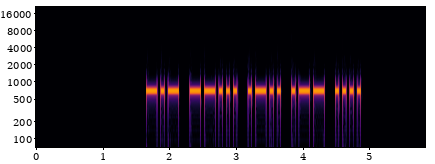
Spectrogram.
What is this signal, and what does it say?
Morse code, heard as a keyed tone, about 22 wpm, 700 Hz. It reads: K7LWH
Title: USA Call Signs - 5 Characters - Repeated 3x - 22wpm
